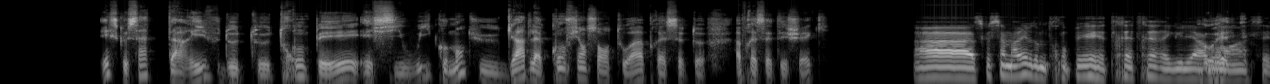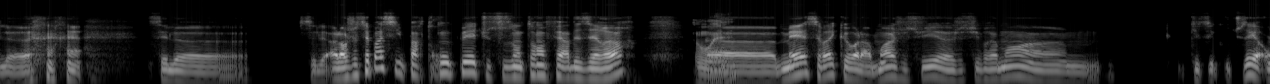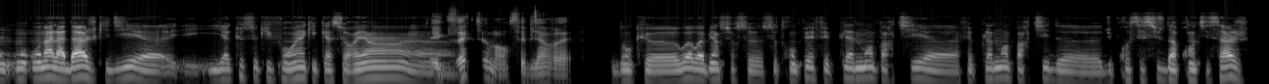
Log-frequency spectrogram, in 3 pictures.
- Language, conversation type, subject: French, podcast, Quand tu fais une erreur, comment gardes-tu confiance en toi ?
- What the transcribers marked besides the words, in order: stressed: "Ah"; laughing while speaking: "tromper ?"; laughing while speaking: "Ouais"; chuckle; tapping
